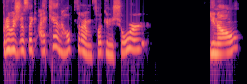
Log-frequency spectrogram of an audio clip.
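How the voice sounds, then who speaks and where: Young woman, high voice, gossipy n sweary, lots of "like", dry sound. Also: moderate pace, fairly bright tone, no echo. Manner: sweary, slangy, heavy use of "like". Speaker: former theme park character performer telling stories. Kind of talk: casual gossipy storytelling.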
